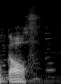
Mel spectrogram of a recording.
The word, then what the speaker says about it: Gauff: So there's no L in that, but still a pretty appropriate surname for a professional golfer. Coco Gauff. I don't know. Maybe she pronounces it Golf, but I hope not, because that'd be dumb.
